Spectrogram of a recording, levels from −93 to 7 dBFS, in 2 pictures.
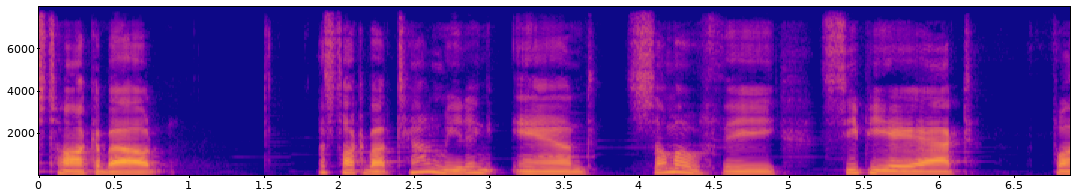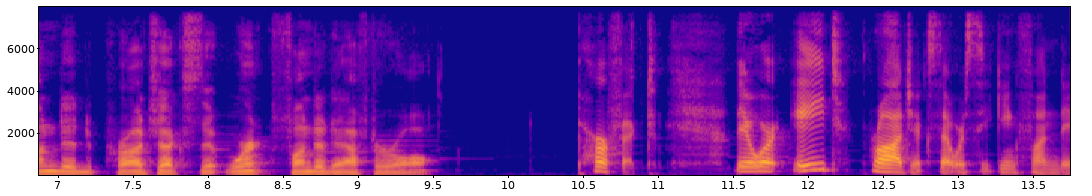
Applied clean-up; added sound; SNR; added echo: neural mask model DeepFilterNet 3.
